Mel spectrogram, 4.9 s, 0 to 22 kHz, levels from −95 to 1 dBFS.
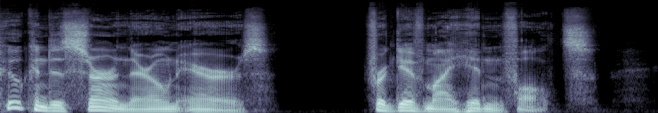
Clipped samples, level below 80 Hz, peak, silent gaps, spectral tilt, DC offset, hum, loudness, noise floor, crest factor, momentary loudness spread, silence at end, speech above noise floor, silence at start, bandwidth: under 0.1%; -36 dBFS; -4 dBFS; none; -5.5 dB/octave; under 0.1%; none; -22 LUFS; -83 dBFS; 18 dB; 11 LU; 0.5 s; 63 dB; 0 s; 15.5 kHz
